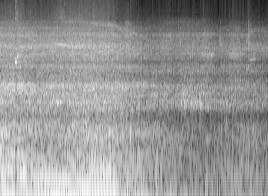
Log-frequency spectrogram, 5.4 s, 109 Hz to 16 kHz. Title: #SL01453 with an exhaust leak….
